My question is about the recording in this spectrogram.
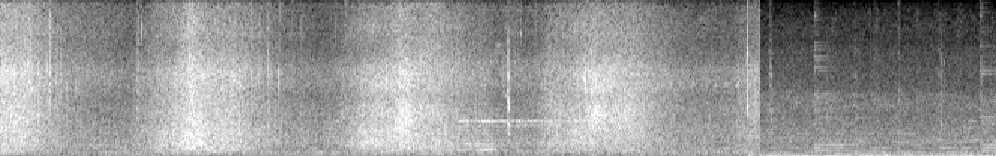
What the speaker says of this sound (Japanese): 波の音が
